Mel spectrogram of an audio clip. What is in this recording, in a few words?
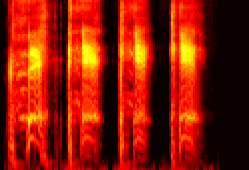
idle, Scotsman; speech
